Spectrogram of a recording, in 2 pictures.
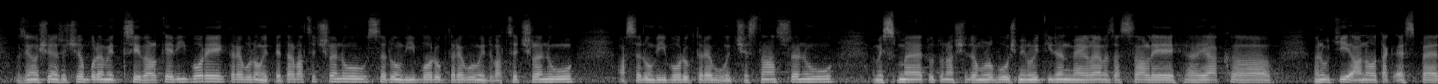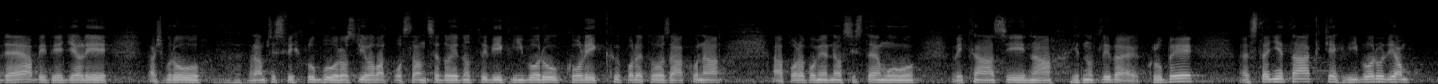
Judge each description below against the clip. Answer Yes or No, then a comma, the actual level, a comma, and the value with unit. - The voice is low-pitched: Yes, low, 110 Hz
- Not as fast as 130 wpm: No, average, 150 wpm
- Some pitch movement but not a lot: No, narrow, 2.0 semitones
